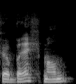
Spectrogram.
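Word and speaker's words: Rutger Bregman: day that um that RKA bman who or R bman pronounced in Dutch um who wrote humankind a couple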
